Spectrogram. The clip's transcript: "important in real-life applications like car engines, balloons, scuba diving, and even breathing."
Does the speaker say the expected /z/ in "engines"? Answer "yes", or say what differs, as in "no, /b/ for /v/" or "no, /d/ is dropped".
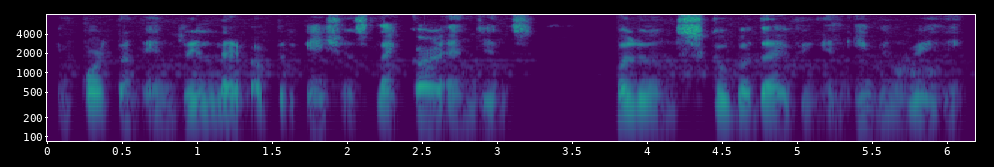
no, /s/ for /z/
